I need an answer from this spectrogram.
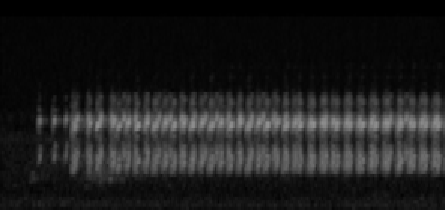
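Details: Tree frogs singing at night at a forest pond in mid-April, North-East Italy; after a brief silence, a rapid pulsed croaking chorus builds up and holds steady, with the beats coming about twice per second.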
